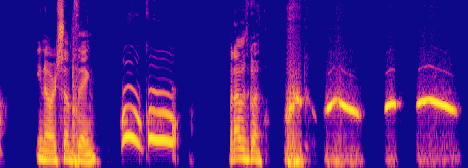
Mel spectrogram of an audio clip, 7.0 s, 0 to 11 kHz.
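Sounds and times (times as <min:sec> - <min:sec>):
speech: 0:00.5 - 0:01.5, 0:03.4 - 0:04.7
person whistling imitating a turkey vulture call: 0:04.3 - 0:07.0.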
